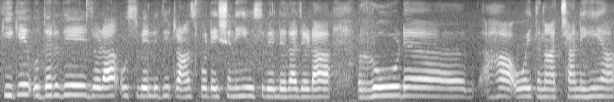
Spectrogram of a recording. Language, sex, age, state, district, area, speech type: Dogri, female, 45-60, Jammu and Kashmir, Jammu, rural, spontaneous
